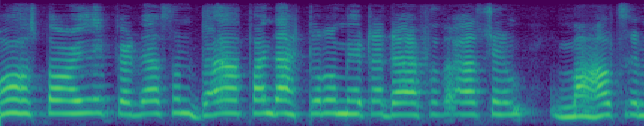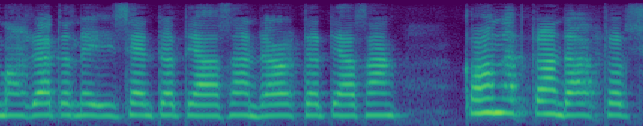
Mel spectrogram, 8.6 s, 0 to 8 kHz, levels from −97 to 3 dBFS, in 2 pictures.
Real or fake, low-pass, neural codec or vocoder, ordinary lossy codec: fake; 7.2 kHz; codec, 16 kHz, 0.8 kbps, ZipCodec; none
